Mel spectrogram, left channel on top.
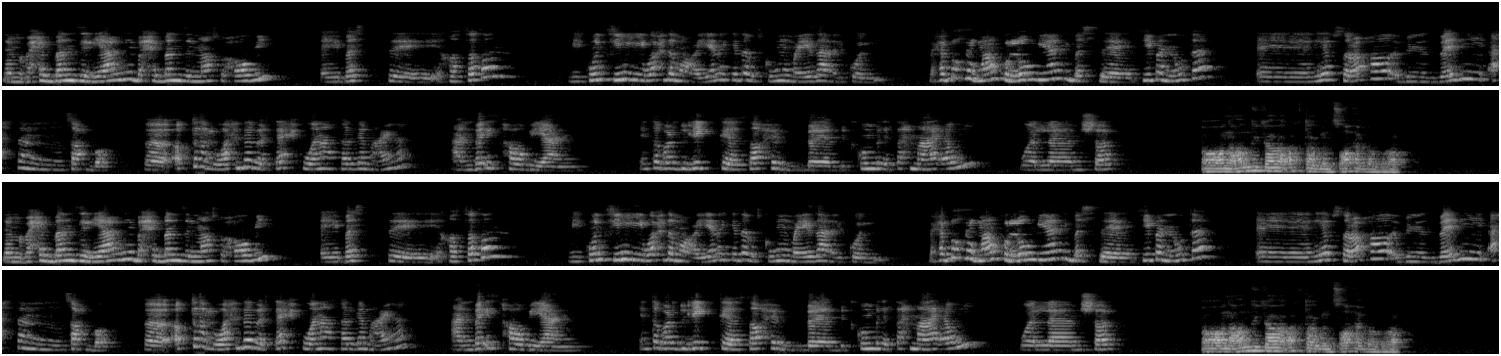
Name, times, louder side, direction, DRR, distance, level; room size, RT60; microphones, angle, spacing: voice 1, 0.0-2.7 3.2-3.6 3.9-5.1 5.7-8.8 9.3-12.1 12.5-16.0 16.4-19.0 19.5-20.7 21.3-24.7 25.2-26.1, right 1 dB, 50° right, 0.9 m, -30 dB
voice 2, 27.0-28.9, equal, 10° left, 0.8 m, -26 dB
3.9 x 2.1 x 3.2 m
head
